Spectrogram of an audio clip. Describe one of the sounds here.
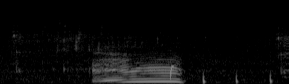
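A cow moos.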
